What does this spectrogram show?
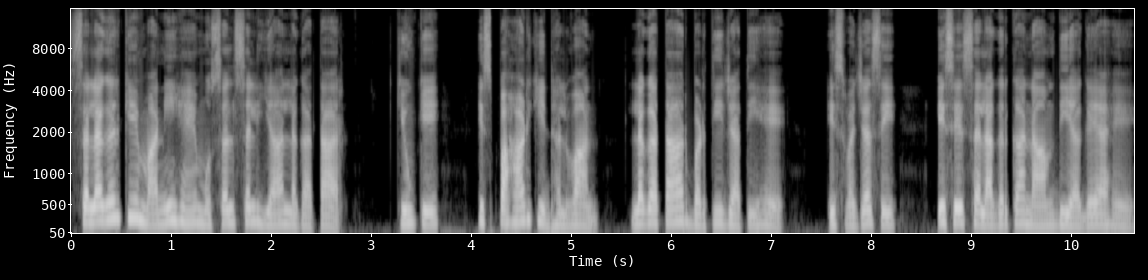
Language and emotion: Urdu, neutral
